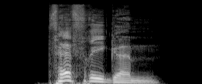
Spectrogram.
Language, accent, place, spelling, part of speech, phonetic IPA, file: German, Germany, Berlin, pfeffrigem, adjective, [ˈp͡fɛfʁɪɡəm], De-pfeffrigem.ogg
- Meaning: strong dative masculine/neuter singular of pfeffrig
